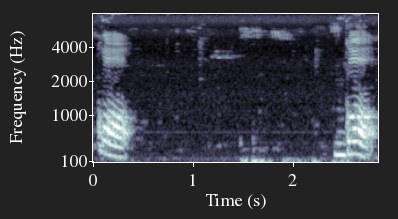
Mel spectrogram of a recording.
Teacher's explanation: বর্গের প্রথম ও তৃতীয় ধ্বনি উচ্চারণের সময় প্রাণ অর্থাৎ শ্বাসবায়ু জোরে বার হয় না বলে এদের অল্প প্রাণ ধ্বনি বলি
